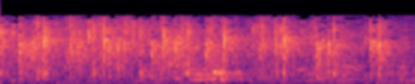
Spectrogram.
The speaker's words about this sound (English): Clap them hands. Come on, clap them hands and pray.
